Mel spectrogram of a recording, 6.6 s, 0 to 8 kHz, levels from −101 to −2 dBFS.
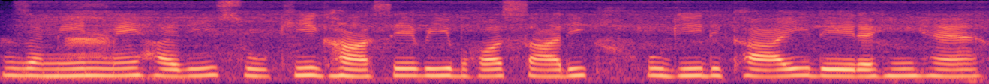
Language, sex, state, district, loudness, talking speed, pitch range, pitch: Hindi, female, Uttar Pradesh, Lucknow, -19 LUFS, 120 wpm, 195-215 Hz, 205 Hz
